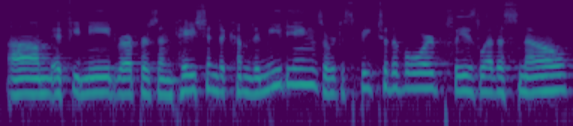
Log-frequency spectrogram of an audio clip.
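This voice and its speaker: A woman with a naturally loud voice, a shelter program manager, speaking earnestly at a community town hall with many ums. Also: on the low side, fairly even intonation, brisk. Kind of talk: public comment at a town hall. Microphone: handheld microphone.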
